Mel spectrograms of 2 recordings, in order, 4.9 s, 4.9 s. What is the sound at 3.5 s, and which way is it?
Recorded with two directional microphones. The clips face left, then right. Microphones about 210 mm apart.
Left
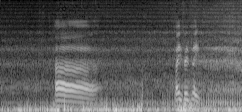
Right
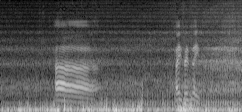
Speech, 30° left (ahead or behind).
